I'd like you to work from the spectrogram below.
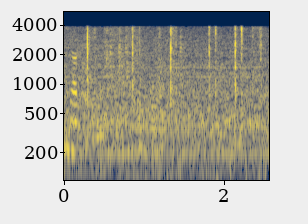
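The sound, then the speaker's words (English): A computer keyboard clatters softly as a website address is typed in, with scattered key clicks coming in small irregular bursts, all faint. “Okay, so just type the job website address here.”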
